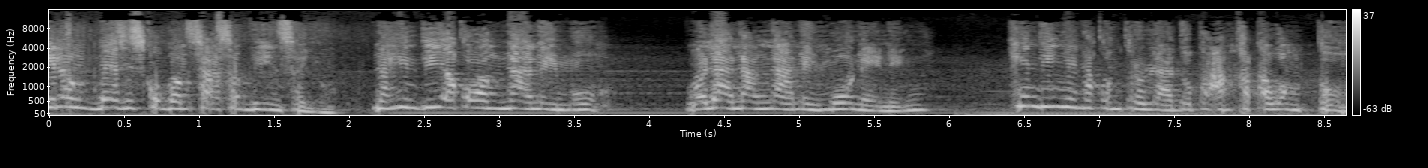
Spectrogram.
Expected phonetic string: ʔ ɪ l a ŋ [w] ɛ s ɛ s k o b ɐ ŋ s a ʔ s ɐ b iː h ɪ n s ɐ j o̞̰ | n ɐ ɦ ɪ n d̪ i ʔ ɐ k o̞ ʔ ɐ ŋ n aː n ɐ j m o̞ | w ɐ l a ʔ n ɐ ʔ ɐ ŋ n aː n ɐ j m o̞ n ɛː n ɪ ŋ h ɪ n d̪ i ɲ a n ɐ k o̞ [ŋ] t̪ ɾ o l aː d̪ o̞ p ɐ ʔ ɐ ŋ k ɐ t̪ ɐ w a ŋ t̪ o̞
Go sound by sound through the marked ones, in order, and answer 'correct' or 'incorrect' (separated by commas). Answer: incorrect, incorrect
